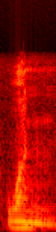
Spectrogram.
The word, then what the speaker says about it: one: Ini pakai the karena ini bacanya one ya. W A N.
